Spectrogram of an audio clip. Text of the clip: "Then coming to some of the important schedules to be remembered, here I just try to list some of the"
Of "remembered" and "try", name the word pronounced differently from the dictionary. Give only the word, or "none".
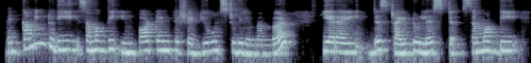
none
